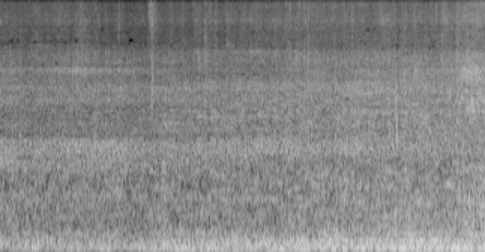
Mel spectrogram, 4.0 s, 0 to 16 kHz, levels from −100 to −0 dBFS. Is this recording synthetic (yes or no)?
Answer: no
